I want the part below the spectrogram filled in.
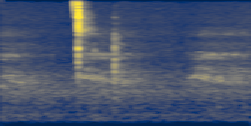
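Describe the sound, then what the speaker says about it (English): A crow caws once sharply, then a second softer call follows, both distant against a faint outdoor hush. "can you hear the crows?"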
